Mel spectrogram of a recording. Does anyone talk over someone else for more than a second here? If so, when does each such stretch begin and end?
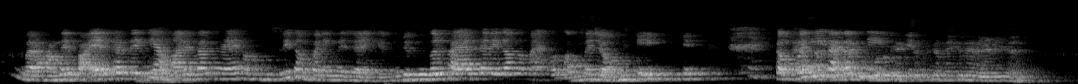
7.8-9.2

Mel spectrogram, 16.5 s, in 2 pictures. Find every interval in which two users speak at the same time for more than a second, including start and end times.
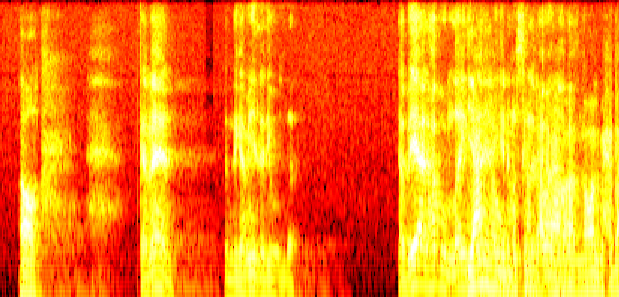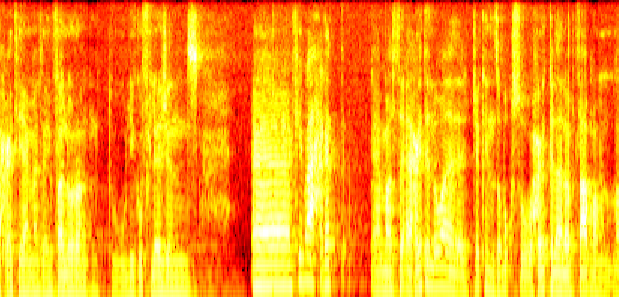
6.2-7.8

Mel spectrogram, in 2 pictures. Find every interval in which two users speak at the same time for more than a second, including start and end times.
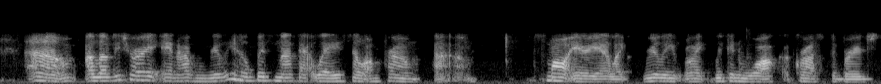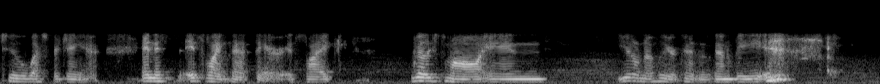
none

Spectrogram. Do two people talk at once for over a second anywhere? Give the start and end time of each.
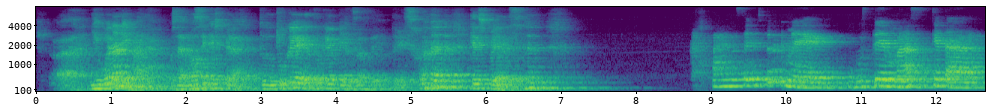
none

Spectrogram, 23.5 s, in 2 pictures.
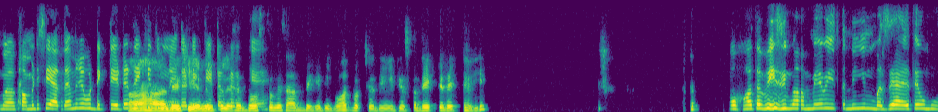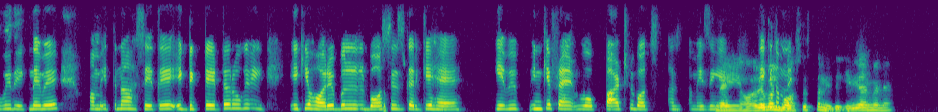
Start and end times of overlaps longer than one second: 1.6-3.3

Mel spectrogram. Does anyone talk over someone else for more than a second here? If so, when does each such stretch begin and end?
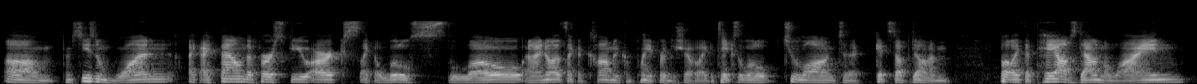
none

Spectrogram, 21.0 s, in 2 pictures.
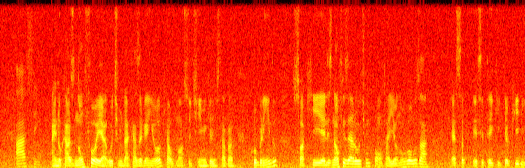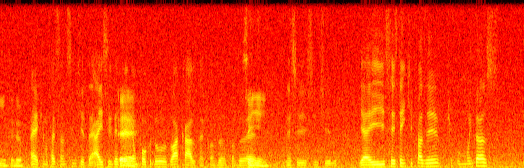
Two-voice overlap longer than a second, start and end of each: none

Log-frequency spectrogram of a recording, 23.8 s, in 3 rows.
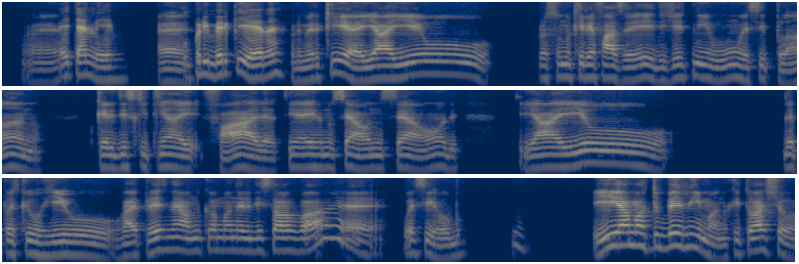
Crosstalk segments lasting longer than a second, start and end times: none

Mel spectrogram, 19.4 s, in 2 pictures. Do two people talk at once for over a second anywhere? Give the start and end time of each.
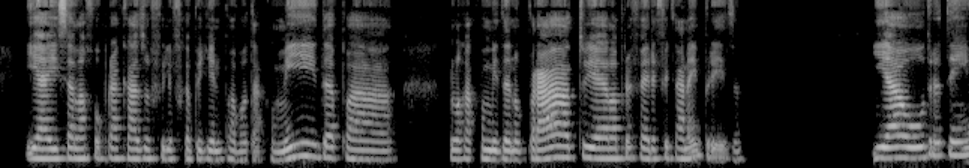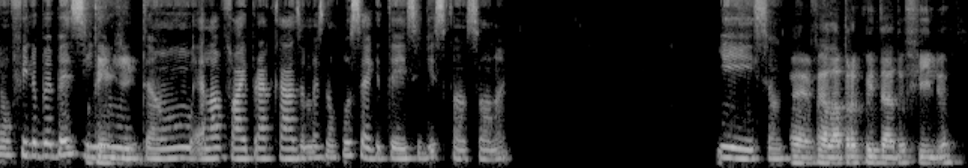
none

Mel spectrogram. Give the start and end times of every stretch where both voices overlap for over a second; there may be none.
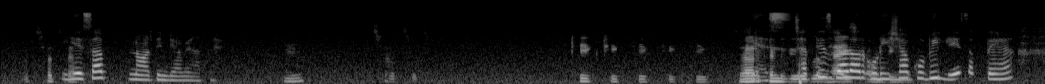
7.5-9.1

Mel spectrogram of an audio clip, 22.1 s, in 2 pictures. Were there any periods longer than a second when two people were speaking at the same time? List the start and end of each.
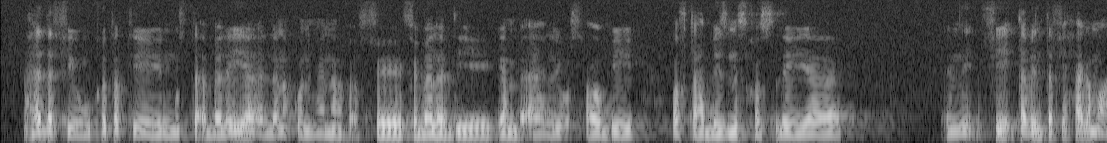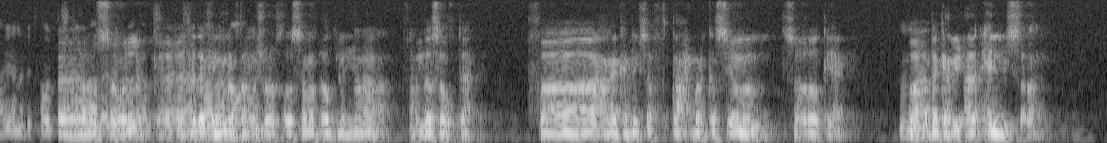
11.6-13.8

